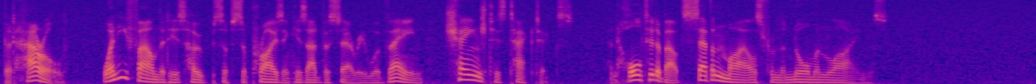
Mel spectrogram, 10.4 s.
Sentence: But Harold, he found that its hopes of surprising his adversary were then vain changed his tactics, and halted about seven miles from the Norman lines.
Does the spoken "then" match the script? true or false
false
